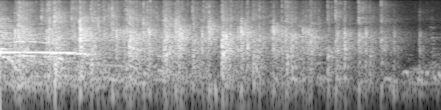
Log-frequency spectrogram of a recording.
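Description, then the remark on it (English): Light, scattered golf clap from an audience in a school room in Doncaster East, Melbourne, a soft patter of many hands that holds steady for a few seconds before thinning out and fading away. “I'll take that golf clap all the way to the emotional bank.”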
